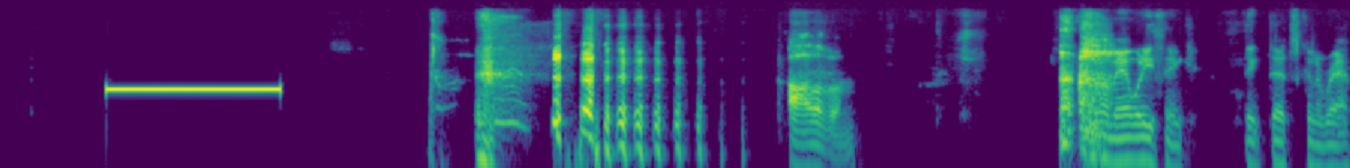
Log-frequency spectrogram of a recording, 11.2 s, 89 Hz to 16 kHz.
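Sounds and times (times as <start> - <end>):
high-pitched censor bleep: 0.9 - 2.4
speech: 4.0 - 5.8, 8.8 - 11.2
laughter: 4.0 - 6.2.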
